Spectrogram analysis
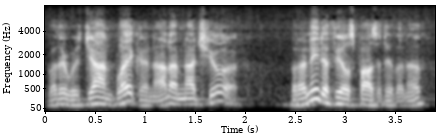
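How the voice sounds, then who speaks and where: Earnest gentleman, very expressive pitch. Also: fast, husky. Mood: firm, skeptical. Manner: formal, earnest. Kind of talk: 1950s radio acting. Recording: muffled, hissy vintage radio recording.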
